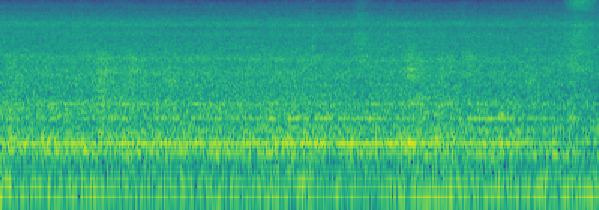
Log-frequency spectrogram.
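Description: Interior noise of an unrefurbished Merseyrail electric train carriage: a steady low rumble with a constant, even hum.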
